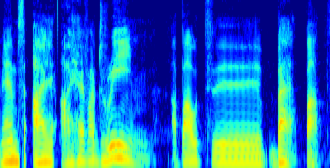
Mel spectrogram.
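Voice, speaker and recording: Speaking at a very slow pace, a man with a Polish accent keeps his intonation fairly even. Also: medium pitch for a man. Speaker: folk band musician, show co-host. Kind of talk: casual chat. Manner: halting.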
